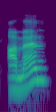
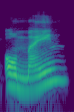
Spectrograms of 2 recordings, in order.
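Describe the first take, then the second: First: It is said with a Sephardic pronunciation. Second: It is said with an Ashkenazi pronunciation.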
